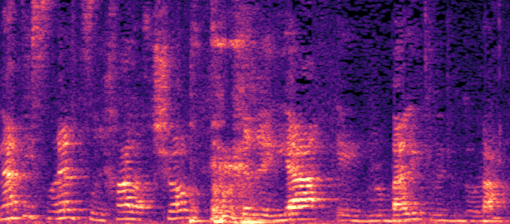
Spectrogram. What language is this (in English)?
Hebrew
